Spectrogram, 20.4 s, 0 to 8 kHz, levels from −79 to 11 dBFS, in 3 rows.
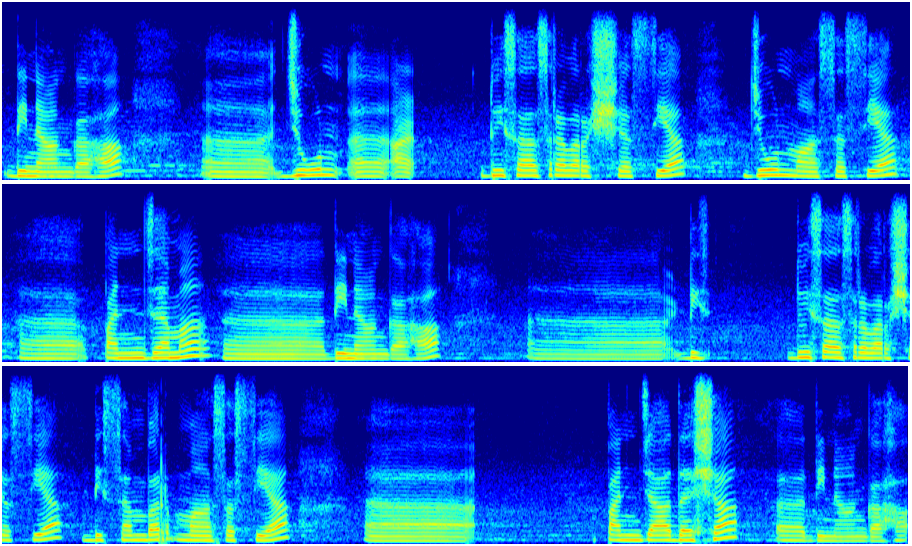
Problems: constant background noise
